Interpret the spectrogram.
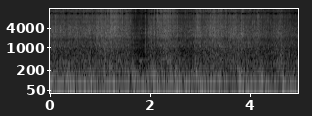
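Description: Heavy rain falling on a car's roof and windshield, heard from inside the moving car as a steady hiss over the low rumble of the car on the wet road.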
